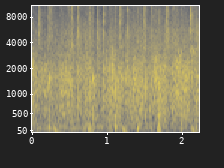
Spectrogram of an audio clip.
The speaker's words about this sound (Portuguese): Por favor, palmas para Alexandre de Moraes. Palmas.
